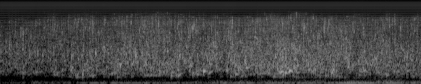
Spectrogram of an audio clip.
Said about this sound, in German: Es rauscht der Bach.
